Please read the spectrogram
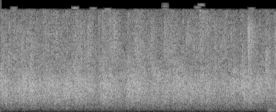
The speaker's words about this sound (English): So please give the panel another round of applause.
